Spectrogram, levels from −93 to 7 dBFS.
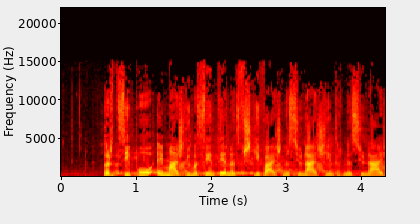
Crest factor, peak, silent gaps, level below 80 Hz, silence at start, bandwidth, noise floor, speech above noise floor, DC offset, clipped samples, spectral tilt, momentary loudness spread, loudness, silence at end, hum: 18 dB; -10 dBFS; none; -56 dBFS; 0.55 s; 15.5 kHz; -61 dBFS; 33 dB; under 0.1%; under 0.1%; -2.5 dB/octave; 8 LU; -27 LUFS; 0 s; none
